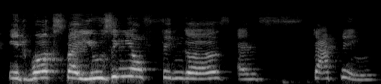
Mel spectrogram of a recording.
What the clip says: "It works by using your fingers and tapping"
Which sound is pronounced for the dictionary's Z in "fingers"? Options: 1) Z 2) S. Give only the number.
1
